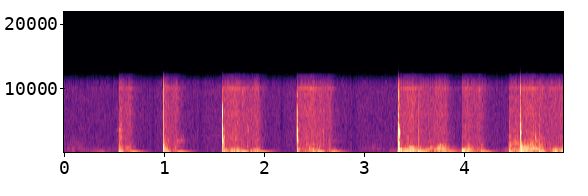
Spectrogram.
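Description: A run of sharp, irregularly spaced clicks or smacks, about a dozen, with short faint pitched sounds between some of them.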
